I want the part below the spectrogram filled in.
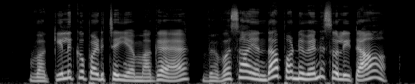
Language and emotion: Tamil, happy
